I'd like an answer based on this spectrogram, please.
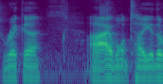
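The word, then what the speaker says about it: Ricke: I was like wow I've been seven saying Rick the whole book but it's Ricka Rik que es pronounced Ricca I won't tell you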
